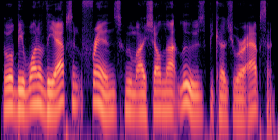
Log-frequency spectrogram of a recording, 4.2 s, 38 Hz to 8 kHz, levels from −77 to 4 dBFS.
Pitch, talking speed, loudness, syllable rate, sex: 120 Hz, 245 wpm, -18 LUFS, 5.8 syllables/s, male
